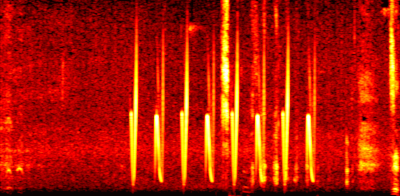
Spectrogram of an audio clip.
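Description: A quick run of about ten high chirps, each sliding steeply downward in pitch. They start about two seconds in and stop shortly before the speech resumes, over a faint steady background hiss.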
